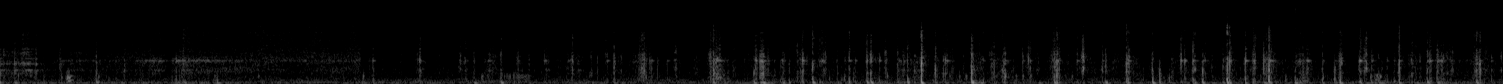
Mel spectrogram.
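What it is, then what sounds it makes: Darbuka drum with plastic head, tapped. A hollow darbuka drum with a plastic head is played with an open hand and fingertips that tap and rub the membrane. Soft rubbing and a faint low hum open the clip, then a quick, uneven run of short, dry taps follows, each dying away at once.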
